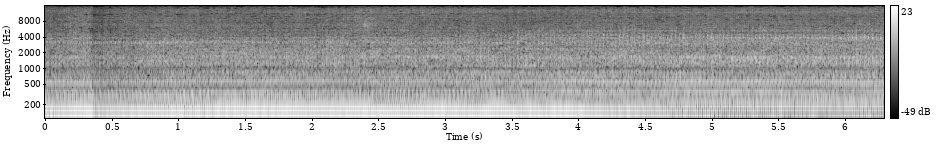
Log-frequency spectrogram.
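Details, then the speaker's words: 1961 Mercury Mark Super Hurricane outboard on a 1959–60 boat, after water pump repair with rebuilt cartridge and new gasket installed the right way round: steady healthy running note with strong low hum, good water flow, no knocks or stumbling. "okay well i would say it makes a difference how the gasket goes on good water breakfast"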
